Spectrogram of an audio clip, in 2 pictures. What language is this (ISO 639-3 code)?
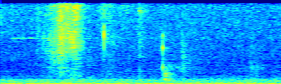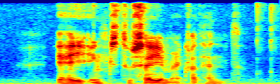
fao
